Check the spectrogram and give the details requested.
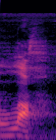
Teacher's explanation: Jadi ada huruf waw di sini. Huruf waw bertemu dengan lam jalalah. Ini dibaca dengan tafkhim untuk lam jalalah.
